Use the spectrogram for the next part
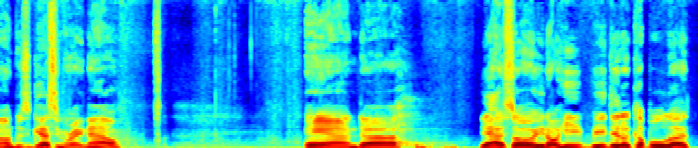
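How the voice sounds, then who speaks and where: Man, casual rambling commentary, mid-pitched, lots of fillers, self-correcting. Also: darkish tone, dry recording. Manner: chatty, meandering, many fillers and self-corrections. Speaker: vlogger visiting famous graves. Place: outdoors at a cemetery.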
